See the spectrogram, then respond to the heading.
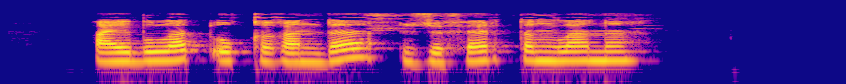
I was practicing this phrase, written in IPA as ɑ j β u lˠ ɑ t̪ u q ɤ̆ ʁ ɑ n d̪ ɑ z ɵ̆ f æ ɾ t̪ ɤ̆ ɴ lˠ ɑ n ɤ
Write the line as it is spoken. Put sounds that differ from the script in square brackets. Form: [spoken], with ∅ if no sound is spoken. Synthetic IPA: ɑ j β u lˠ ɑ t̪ u q ɤ̆ ʁ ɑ n d̪ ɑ z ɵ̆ f æ ɾ t̪ ɤ̆ ɴ lˠ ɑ n ɤ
